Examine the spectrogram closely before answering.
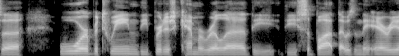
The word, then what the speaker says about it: camarilla: sorry sorry sorry the the correct pronunciation now is not cambrilla the game the game corrects us uh uh plebeians it's a camarilla everybody says camaria in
